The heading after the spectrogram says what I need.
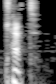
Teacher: notice there's actually a stop on the letter T so we say cat so the T doesn't have any vow · So the T doesn't have any vowel associated with it. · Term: sukoon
